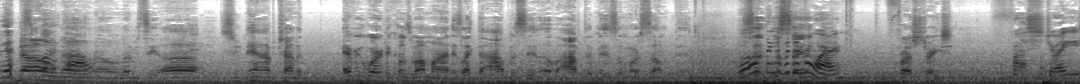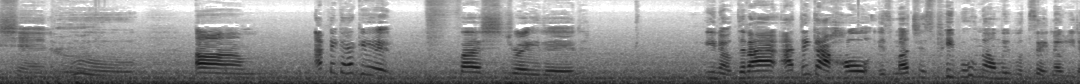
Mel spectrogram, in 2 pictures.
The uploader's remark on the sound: Head home to Louisville they play a word association game in the car.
